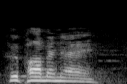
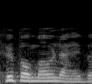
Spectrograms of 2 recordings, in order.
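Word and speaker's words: hupomene (ὑπομονή): Well, the word for perseverance is the Greek word hupomene. Some pronounce it hupomone, but hupomene.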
